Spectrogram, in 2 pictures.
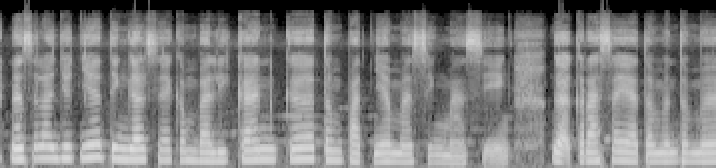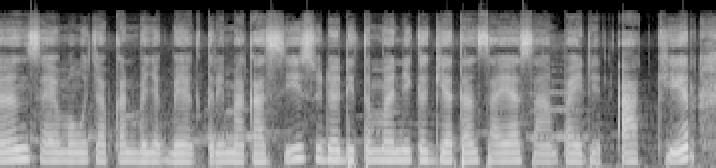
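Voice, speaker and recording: The speech runs with hardly any pauses over noticeable background noise. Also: woman, fairly high pitch for a woman, ordinary pitch variation, moderate pace, dry, close sound with no echo. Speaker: housewife vlogger. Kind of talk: vlog voiceover tutorial. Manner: casual, chatty.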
